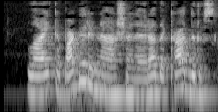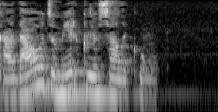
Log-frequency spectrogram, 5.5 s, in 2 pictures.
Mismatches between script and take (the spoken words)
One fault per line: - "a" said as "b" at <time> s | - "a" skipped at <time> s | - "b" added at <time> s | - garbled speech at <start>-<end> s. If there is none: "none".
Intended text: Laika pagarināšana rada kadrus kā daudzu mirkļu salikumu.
none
